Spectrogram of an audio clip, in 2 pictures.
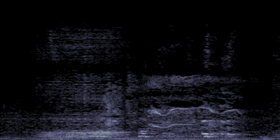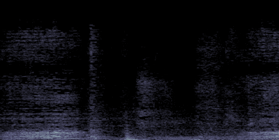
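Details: Adult man snoring while asleep as his friends prank him: loud, rough, rattling snores in long noisy bursts with brief quiet gaps, the first with a whistling edge; ordinary heavy snoring.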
